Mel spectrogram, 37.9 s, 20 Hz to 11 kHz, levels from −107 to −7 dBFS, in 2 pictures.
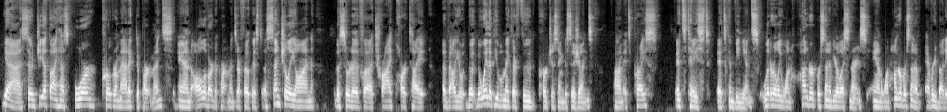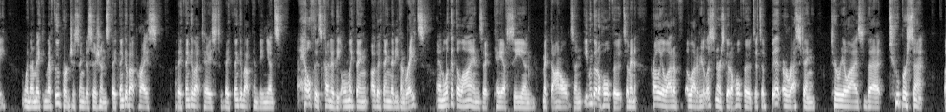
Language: English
